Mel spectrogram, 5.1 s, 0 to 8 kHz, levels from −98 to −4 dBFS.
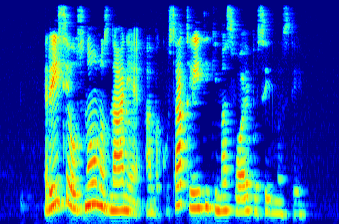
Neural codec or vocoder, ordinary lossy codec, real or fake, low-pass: none; none; real; 7.2 kHz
